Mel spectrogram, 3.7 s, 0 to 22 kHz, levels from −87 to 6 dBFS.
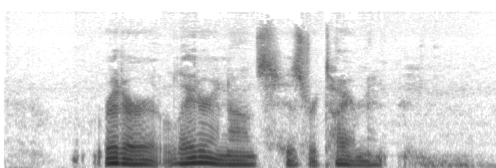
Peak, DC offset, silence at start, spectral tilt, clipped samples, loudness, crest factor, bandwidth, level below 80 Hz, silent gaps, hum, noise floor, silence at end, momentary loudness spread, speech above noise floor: -4 dBFS; under 0.1%; 0.55 s; -6.5 dB/octave; under 0.1%; -19 LUFS; 16 dB; 12 kHz; -44 dBFS; none; none; -57 dBFS; 0.2 s; 13 LU; 39 dB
